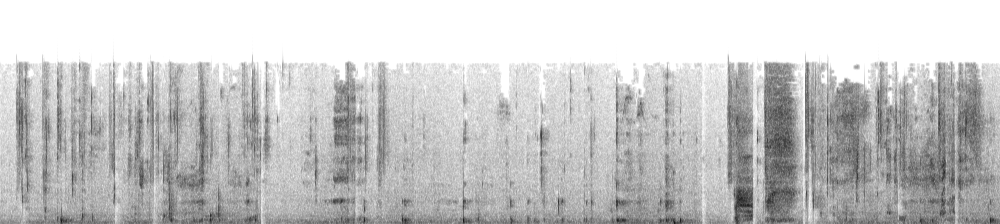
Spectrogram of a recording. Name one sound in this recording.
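A hard candy clicks and scrapes against teeth.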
